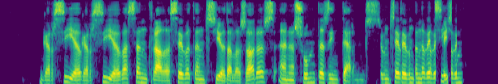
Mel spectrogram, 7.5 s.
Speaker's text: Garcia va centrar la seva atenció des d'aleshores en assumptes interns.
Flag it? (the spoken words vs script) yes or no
yes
